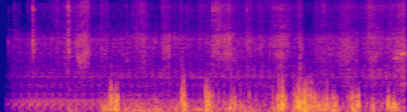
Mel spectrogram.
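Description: Bicycle rattling and thudding as it is ridden, with irregular low thumps starting about a second in.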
